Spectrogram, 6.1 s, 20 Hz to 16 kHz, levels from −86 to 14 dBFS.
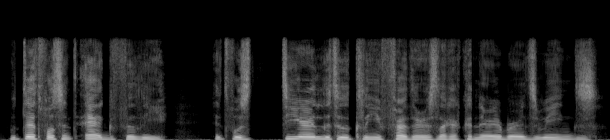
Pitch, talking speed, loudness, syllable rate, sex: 160 Hz, 145 wpm, -21 LUFS, 4.2 syllables/s, male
